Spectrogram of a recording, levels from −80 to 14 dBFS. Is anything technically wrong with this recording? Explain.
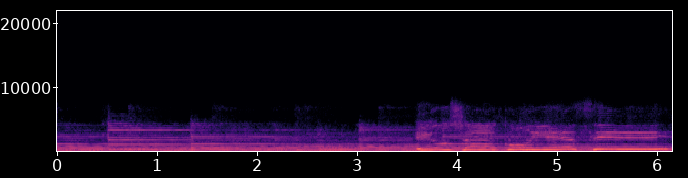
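No, nothing is technically wrong with this audio.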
